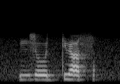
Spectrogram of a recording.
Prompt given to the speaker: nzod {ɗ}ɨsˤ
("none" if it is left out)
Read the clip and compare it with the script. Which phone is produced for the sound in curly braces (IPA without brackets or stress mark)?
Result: t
